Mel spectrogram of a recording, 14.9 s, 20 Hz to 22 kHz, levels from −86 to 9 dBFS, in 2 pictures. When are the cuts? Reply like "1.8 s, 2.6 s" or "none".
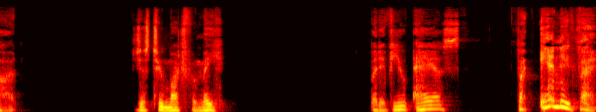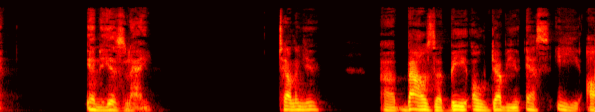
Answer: none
